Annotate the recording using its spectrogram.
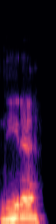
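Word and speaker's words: gnina: It's pronounced Nina.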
